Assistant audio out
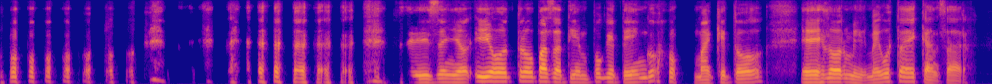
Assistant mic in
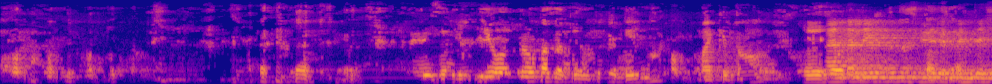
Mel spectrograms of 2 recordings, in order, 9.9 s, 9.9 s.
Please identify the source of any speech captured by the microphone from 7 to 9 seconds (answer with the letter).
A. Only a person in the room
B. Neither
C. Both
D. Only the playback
C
